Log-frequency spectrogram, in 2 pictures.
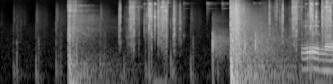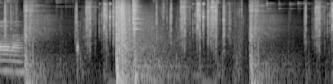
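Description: Rifle shots crack loudly, several times.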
